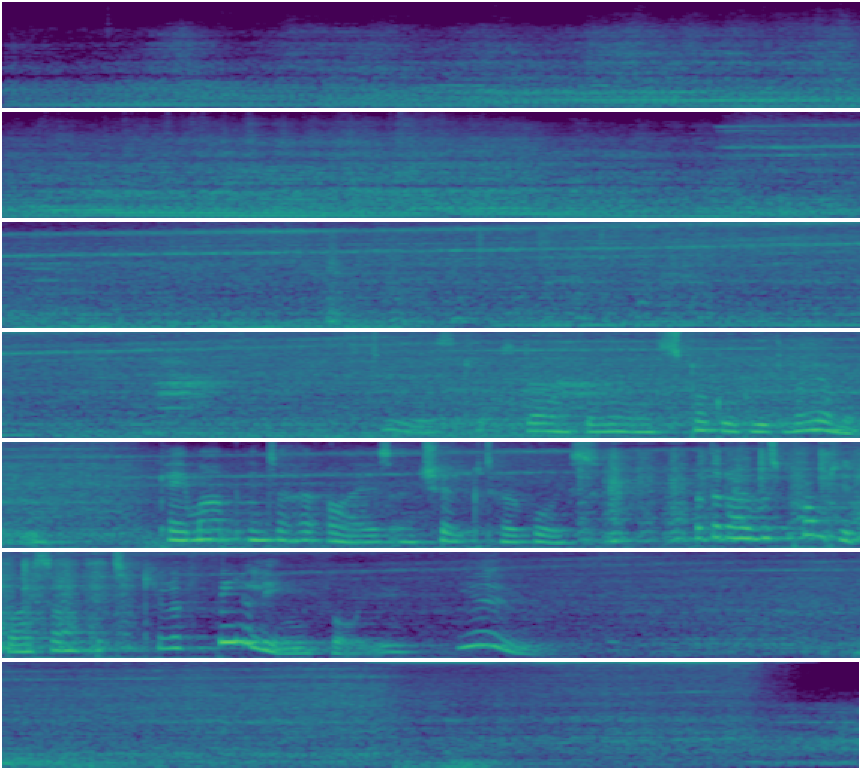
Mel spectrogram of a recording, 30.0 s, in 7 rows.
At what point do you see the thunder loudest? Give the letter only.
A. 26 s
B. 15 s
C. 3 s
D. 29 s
A.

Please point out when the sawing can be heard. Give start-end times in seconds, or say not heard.
10.1-12.3, 20.0-22.1.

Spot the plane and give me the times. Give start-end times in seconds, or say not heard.
0.0-29.9.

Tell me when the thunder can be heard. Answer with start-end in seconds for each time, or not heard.
25.4-28.1.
